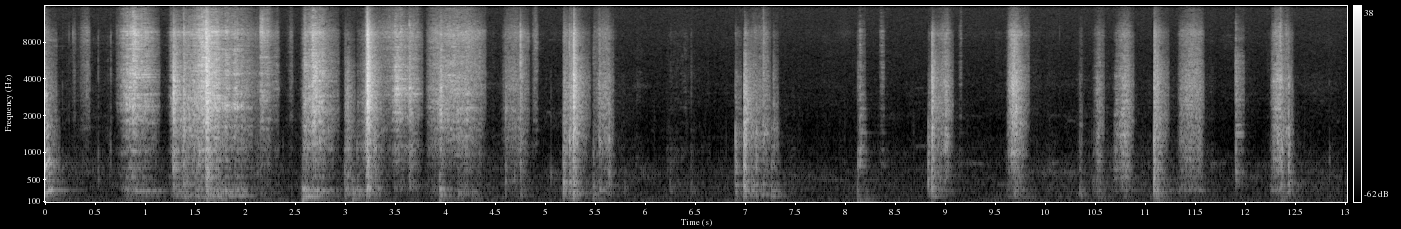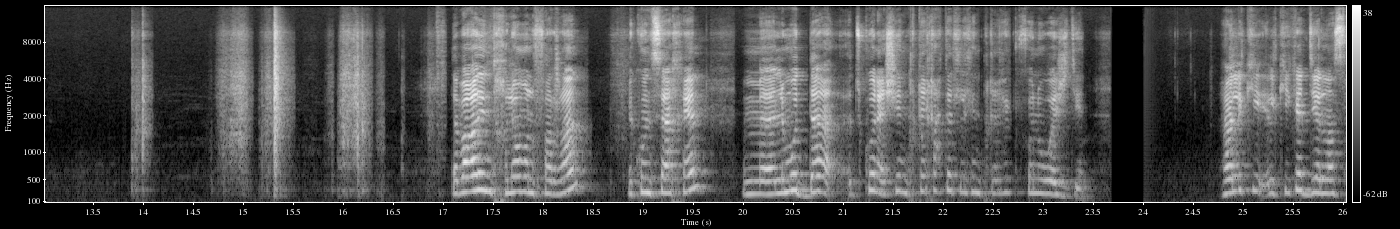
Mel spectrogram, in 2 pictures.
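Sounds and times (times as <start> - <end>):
baking mould and utensils clicking: 0.0 - 13.0.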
